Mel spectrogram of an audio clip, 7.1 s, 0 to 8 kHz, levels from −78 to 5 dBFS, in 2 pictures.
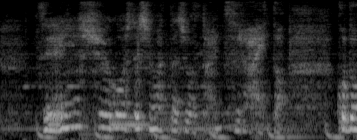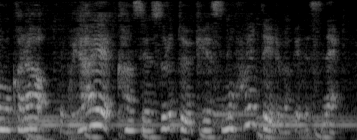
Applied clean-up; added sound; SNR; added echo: none; none; none; reverberation time 0.2 s.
